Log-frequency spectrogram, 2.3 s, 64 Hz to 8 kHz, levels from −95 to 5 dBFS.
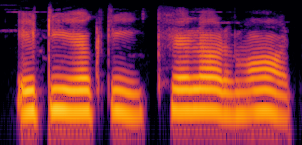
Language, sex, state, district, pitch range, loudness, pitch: Bengali, female, West Bengal, Paschim Medinipur, 190-205 Hz, -15 LUFS, 200 Hz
